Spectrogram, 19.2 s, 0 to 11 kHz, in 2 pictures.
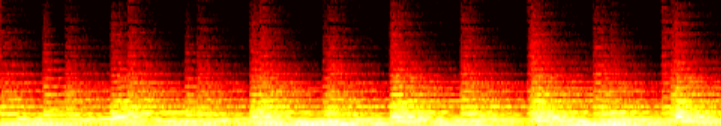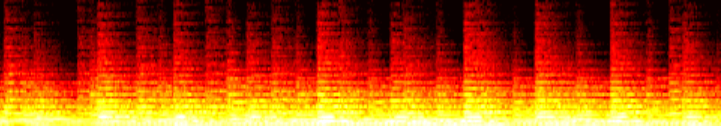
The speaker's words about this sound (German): Es ist 12 Uhr. Das Mittagsläuten kommt heute von der evangelisch-lutherischen Pfarrkirche St. Michael im unterfränkischen Hofstetten.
